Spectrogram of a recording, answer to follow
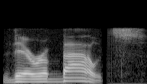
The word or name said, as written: thereabout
